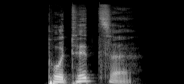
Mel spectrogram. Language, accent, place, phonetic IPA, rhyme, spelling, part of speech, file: German, Germany, Berlin, [poˈtɪt͡sə], -ɪt͡sə, Potitze, noun, De-Potitze.ogg
- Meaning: potica (a sweet cake made with yeast-leavened dough and a filling often with nuts or poppy)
